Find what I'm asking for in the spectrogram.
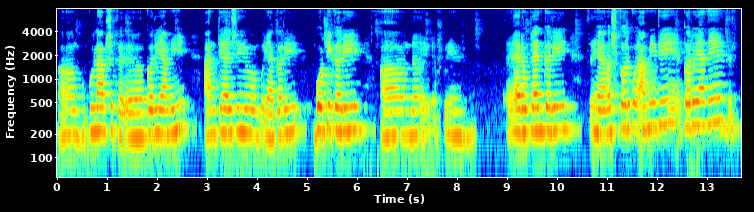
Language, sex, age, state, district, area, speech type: Goan Konkani, female, 45-60, Goa, Quepem, rural, spontaneous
